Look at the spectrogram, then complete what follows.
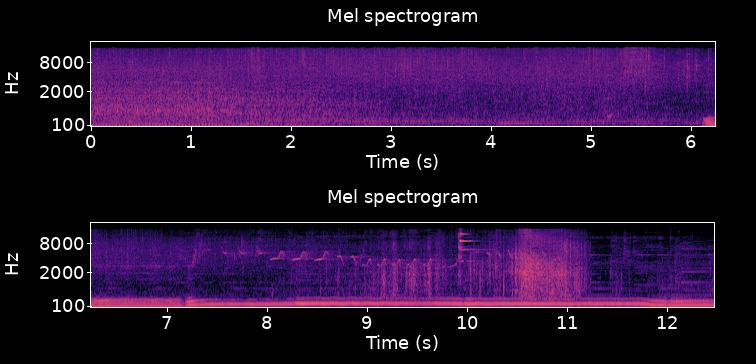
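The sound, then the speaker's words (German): Steady rain hisses throughout at a fairly loud level. About halfway through, a strong, sustained droning hum rises over it and continues to the end. “Das regnet doch!”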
